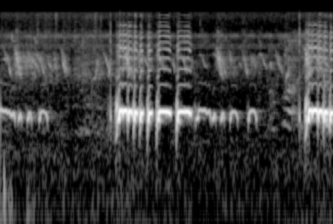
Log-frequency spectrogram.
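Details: Local zebra dove, a champion lure bird used to call and provoke rivals. One loud burst of rapid, rolling coos is followed by a softer, evenly spaced series of mellow coo notes, with further loud rolling coos at the end.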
